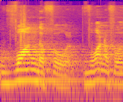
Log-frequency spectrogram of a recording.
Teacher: So the stress is on the first syllable.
